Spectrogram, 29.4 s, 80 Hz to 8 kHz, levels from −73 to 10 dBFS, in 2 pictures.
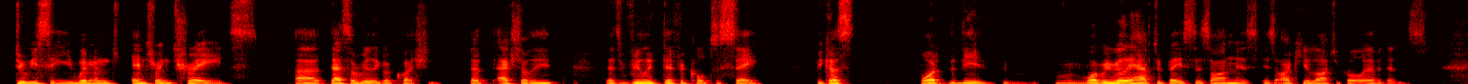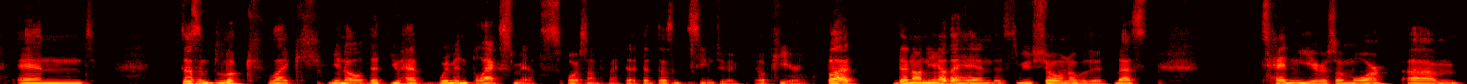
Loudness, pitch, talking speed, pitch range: -24 LUFS, 110 Hz, 145 wpm, 100-125 Hz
